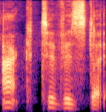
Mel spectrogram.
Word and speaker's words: Aktivisda: It's extinctionrebellion.activisda.earth, and Activisda is spelt AKTIVISDA.earth.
